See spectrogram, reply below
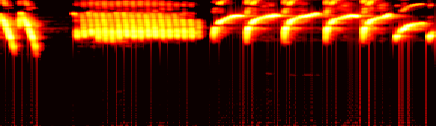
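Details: Canary singing as a lure for young canaries: two steep falling notes, a pause, a long buzzing roll, then a run of upward-curving whistled chirps repeated about five times a second.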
